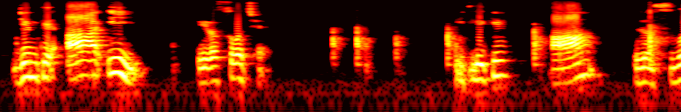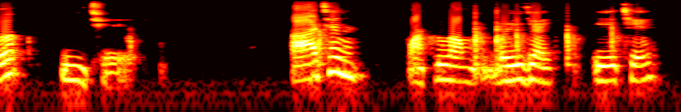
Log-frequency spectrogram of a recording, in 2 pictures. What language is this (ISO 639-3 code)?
guj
